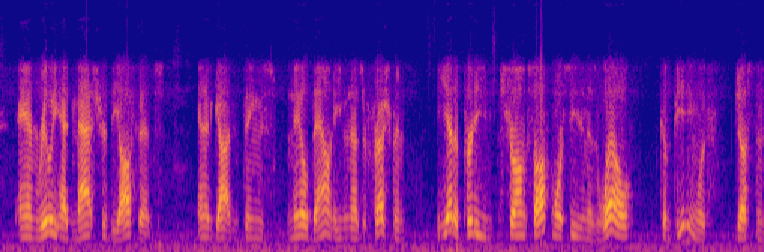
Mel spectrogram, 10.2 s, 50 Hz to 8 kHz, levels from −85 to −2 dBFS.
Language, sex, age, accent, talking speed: English, male, 30-49, American, 165 wpm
